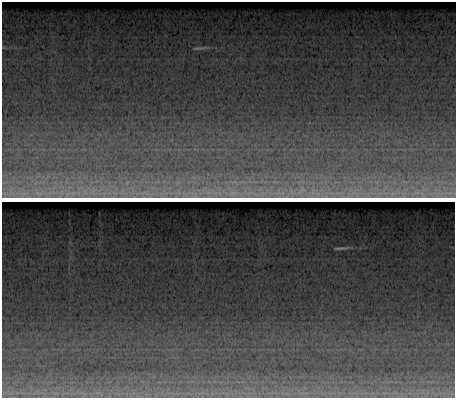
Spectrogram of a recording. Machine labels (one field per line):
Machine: fan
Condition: normal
